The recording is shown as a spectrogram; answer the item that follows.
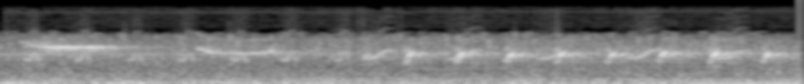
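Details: Domestic canary (Canário do Reino) in flute-style (Flauta) song: a brief high chirp opens, followed by a string of quick rising slurred notes repeated about five times per second.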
